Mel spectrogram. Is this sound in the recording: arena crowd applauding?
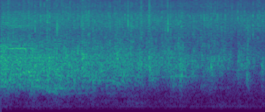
yes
